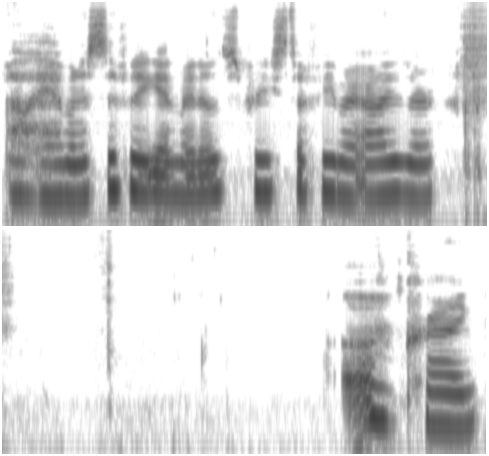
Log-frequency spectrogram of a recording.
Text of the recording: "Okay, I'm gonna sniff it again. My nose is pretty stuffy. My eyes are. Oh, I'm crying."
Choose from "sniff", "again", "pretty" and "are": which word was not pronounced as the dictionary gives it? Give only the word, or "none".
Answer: sniff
